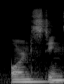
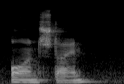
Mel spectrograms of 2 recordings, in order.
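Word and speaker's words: Ornstein: Slayer spear over here orstein spear or probably better pronounced orstein or onstein cross spear associated with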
